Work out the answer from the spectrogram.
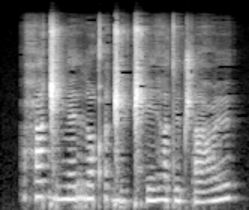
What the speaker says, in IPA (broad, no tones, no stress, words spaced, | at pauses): ħaɡ͡ǁə ŋɛ ruqʼəɡ͡ǁœ ǁʰeɦatø t͡ʃʼaʕø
